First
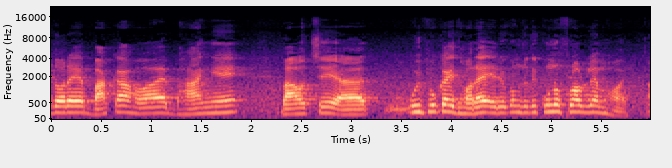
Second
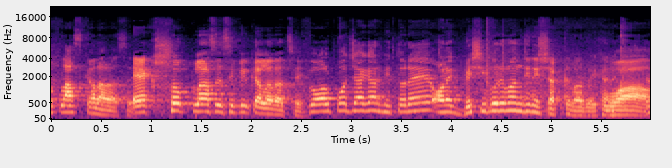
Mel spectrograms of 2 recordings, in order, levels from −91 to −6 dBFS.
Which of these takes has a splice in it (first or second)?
second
